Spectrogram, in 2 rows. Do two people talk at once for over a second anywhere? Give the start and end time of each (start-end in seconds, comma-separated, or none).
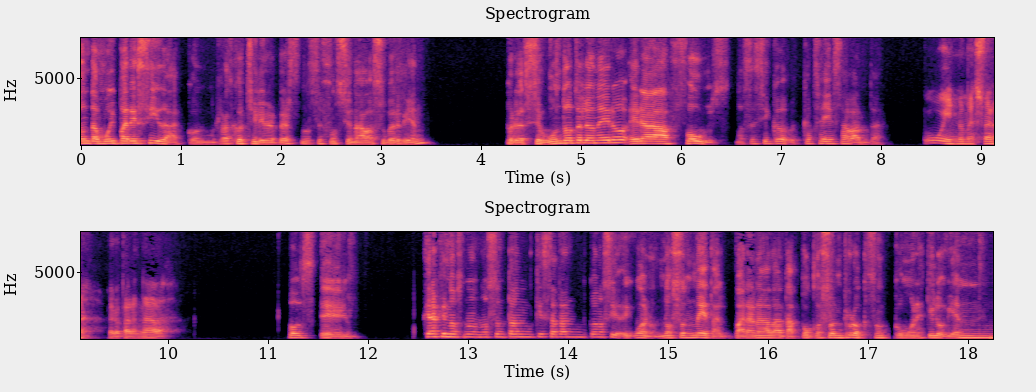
none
